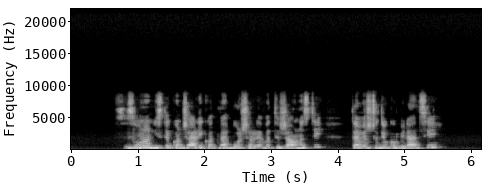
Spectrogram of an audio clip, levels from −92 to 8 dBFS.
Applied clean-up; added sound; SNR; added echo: none; none; none; none.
